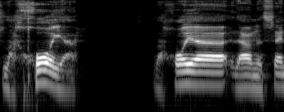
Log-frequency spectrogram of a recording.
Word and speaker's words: La Jolla: people have been sending out to xadris in la jalla or as we pronounce it it's been la jolla it's la jolla la jolla down to san diego county part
